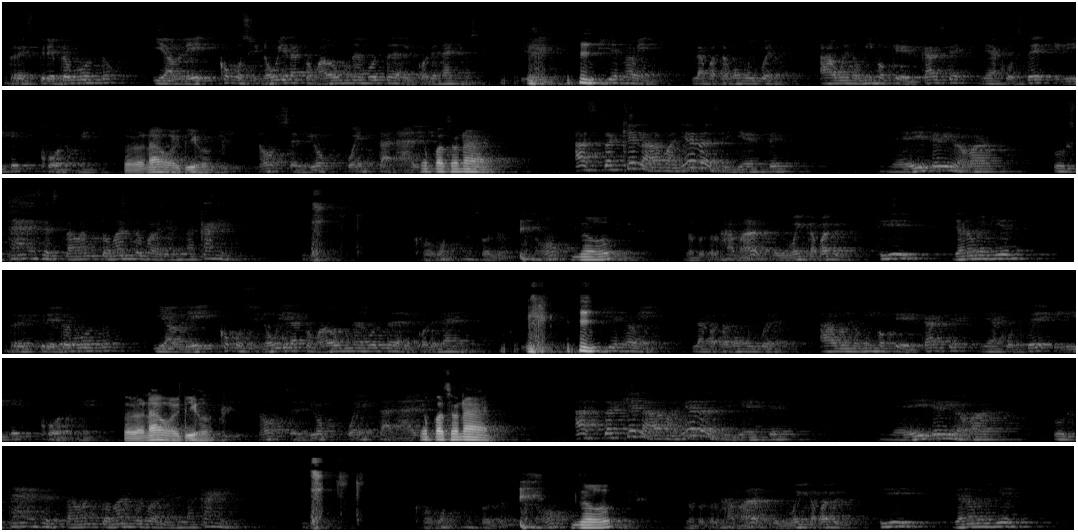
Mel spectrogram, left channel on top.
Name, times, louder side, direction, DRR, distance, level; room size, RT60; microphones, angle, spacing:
voice 1, 0.0-1.1 1.5-4.8 5.2-5.6 5.9-6.5 6.9-7.8 8.2-11.6 12.9-15.1 16.5-18.6 19.5-20.7 21.3-23.8 24.6-24.7 25.6-27.1 27.6-27.7 28.3-31.6, left 1 dB, 70° left, -7 dB, 3.7 m, -45 dB
voice 2, 12.0-12.9 14.9-15.6 24.6-24.7 26.7-26.9 27.2-27.6, right 6 dB, 80° right, 17 dB, 0.3 m, -29 dB
16.0 x 8.9 x 2.7 m, 1.0 s
head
